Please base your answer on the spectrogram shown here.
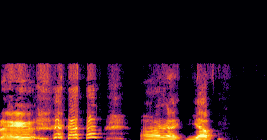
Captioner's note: laughs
